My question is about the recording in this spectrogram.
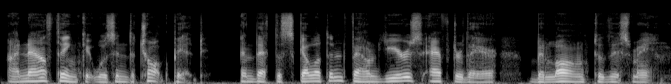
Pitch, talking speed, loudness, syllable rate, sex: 125 Hz, 190 wpm, -19 LUFS, 4.7 syllables/s, male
